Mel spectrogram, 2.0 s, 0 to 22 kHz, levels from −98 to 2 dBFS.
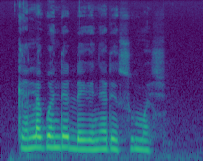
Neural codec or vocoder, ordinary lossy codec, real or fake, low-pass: none; none; real; none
